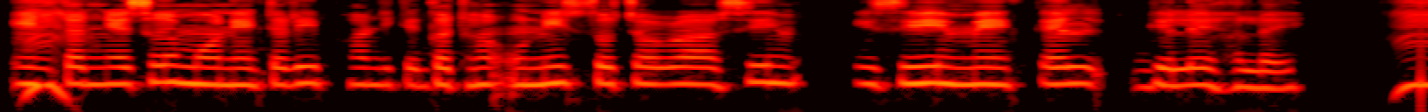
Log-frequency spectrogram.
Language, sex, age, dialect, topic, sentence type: Magahi, female, 18-24, Central/Standard, agriculture, statement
